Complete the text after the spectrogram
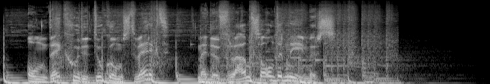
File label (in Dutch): vlaamse ondernemers male; studio sonart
